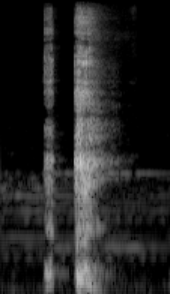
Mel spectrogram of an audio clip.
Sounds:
Throat clearing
